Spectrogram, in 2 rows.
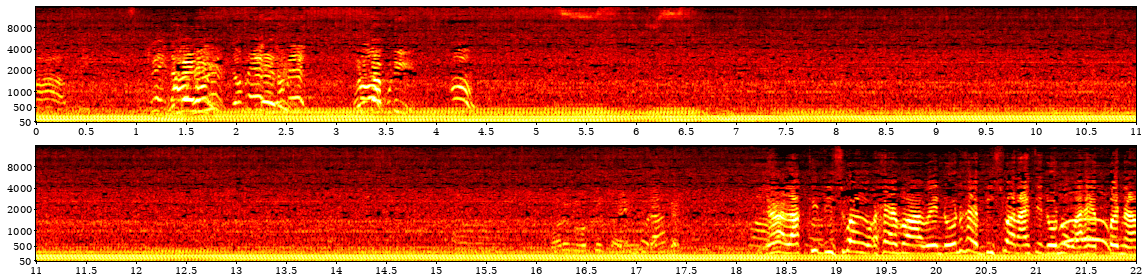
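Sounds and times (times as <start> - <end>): boom lift engine running: 0.0 - 22.0.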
